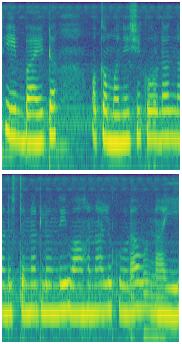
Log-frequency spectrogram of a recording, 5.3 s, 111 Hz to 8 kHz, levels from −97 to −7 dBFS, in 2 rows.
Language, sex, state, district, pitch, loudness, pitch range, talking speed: Telugu, female, Andhra Pradesh, Chittoor, 240 Hz, -17 LUFS, 235-250 Hz, 100 wpm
